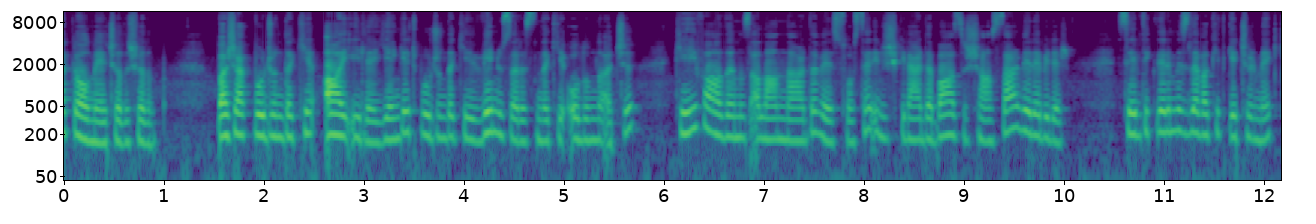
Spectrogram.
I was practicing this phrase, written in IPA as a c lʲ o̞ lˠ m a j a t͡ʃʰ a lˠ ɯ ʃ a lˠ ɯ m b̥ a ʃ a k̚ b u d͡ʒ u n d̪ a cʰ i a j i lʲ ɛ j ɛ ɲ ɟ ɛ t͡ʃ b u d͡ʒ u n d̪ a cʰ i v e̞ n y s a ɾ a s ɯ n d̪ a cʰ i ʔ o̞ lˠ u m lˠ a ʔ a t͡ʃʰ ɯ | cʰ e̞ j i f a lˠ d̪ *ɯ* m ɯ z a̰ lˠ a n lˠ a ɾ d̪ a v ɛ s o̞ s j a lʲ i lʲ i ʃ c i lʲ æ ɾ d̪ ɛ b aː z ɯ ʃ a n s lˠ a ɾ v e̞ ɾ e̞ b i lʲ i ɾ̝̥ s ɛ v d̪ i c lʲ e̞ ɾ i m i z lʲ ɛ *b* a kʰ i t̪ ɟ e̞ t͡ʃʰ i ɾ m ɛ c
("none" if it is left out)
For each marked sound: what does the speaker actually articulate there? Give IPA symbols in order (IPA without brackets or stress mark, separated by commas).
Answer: ɯː, v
